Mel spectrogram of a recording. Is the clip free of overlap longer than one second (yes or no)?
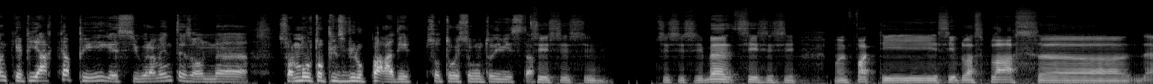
yes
